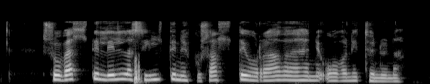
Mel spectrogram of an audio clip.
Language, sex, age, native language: Icelandic, female, 40-49, Icelandic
